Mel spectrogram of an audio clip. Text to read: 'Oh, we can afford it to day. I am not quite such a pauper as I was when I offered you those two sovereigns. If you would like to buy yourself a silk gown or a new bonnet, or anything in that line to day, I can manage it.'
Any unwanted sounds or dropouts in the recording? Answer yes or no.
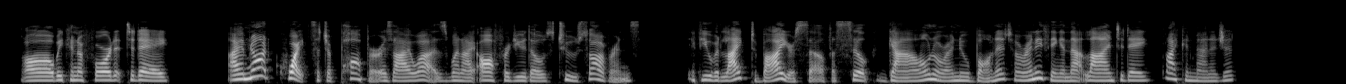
no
